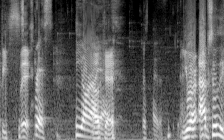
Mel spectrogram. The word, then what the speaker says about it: triskaidekaphobia: So, Yes, it's triskaidekaphobia. It's like now I'm questioning that last syllable I put in No, before no, I phobia, think but it's you're right.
